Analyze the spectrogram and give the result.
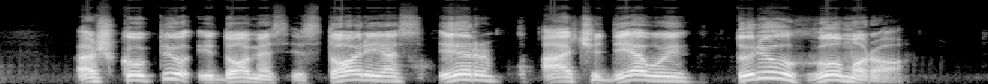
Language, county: Lithuanian, Kaunas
